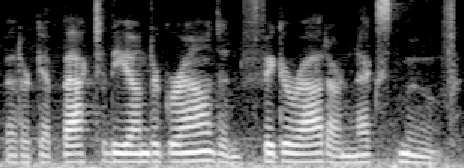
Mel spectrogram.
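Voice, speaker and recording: Noir game lead, played by a woman: extremely low female register, gritty and defiant, dramatic first-person narration. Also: steady tone, a little fast, darkish tone, a little hiss or hum, lightly acted. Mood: brooding, resolute. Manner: hardboiled, dramatic delivery.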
